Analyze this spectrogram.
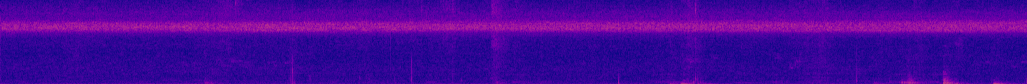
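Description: Steady high-pitched drone of insects, with a few scattered faint clicks and low thuds, more of them in the second half.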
